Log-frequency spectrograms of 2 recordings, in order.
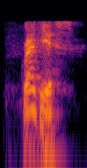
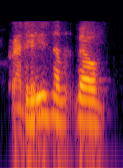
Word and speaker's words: Gradius: Is it Gradius or Gradius? – Gradius. Yeah, Gradius. Absolutely. Gradius.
